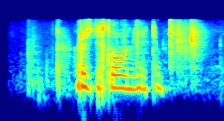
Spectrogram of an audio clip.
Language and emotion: Russian, neutral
